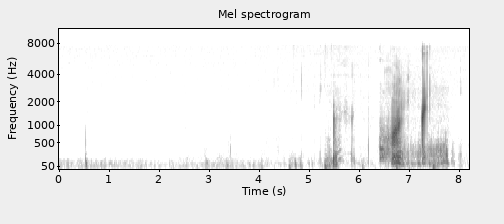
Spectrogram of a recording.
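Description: Quiet start, then low gurgling rumbles building to a longer, louder growl: stomach growling from an empty stomach, a normal sound.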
